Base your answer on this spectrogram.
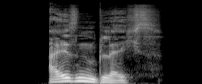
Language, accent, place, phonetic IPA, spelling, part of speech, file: German, Germany, Berlin, [ˈaɪ̯zn̩ˌblɛçs], Eisenblechs, noun, De-Eisenblechs.ogg
- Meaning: genitive singular of Eisenblech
